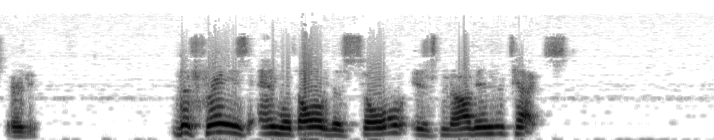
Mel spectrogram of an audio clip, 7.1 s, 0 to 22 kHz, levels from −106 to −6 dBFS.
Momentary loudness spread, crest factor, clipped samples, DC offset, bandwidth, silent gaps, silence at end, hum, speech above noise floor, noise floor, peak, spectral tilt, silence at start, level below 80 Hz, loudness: 10 LU; 14 dB; under 0.1%; under 0.1%; 7.6 kHz; none; 1.8 s; none; 66 dB; -78 dBFS; 0 dBFS; -7.5 dB/octave; 0.1 s; -64 dBFS; -12 LUFS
